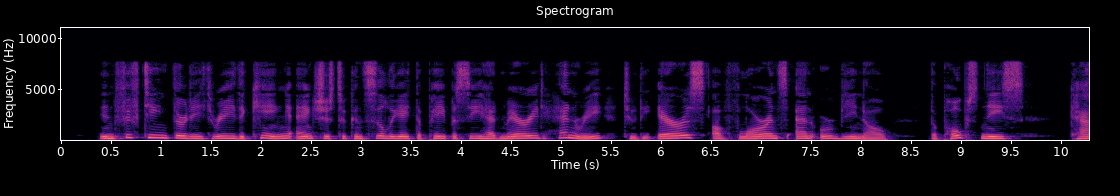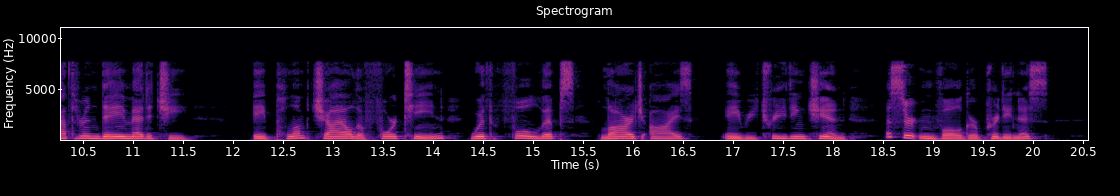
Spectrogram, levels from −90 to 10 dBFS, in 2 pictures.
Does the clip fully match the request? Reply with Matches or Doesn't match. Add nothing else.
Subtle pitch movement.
Doesn't match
